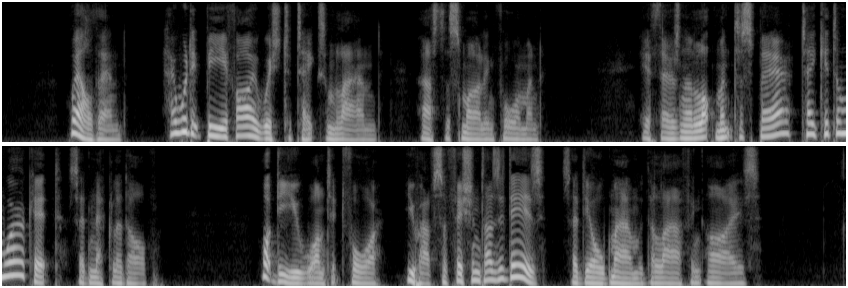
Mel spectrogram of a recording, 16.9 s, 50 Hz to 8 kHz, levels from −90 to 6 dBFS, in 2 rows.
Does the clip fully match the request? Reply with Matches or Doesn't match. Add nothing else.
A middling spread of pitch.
Doesn't match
